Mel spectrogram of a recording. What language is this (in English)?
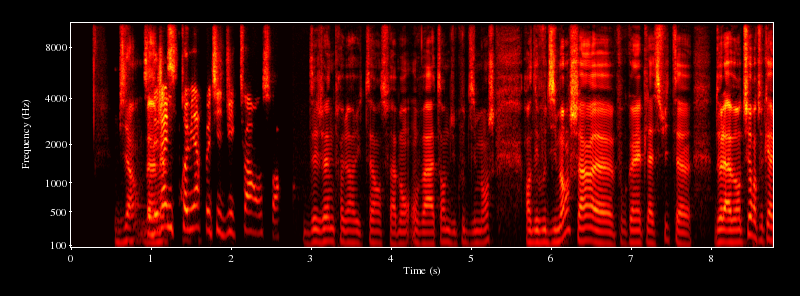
French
